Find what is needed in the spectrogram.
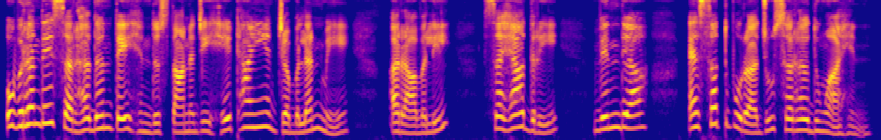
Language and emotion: Sindhi, neutral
